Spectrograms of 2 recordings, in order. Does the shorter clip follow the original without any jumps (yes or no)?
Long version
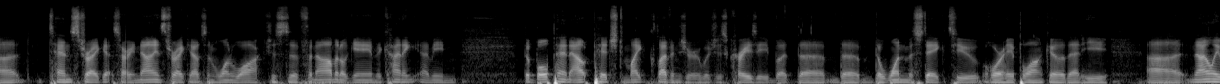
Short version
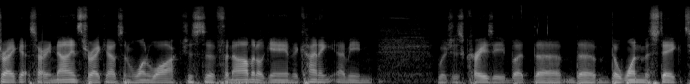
no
